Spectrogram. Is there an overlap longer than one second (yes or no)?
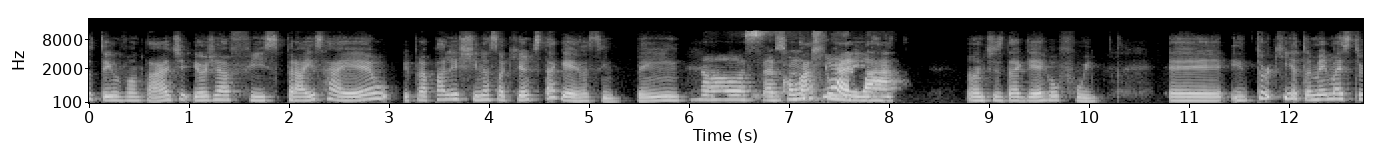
yes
